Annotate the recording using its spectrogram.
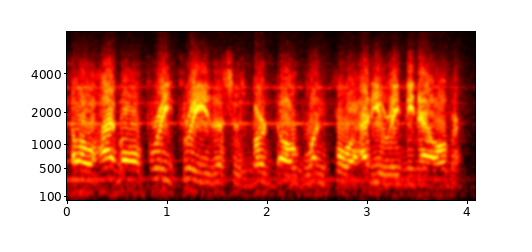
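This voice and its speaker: A man's voice: medium pitch, level tone, brisk, over music. A young man as a methodical Marine radio operator, giving clipped military calls over a field radio. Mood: businesslike. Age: young adult. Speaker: marine forward air controller on radio. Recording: dull vintage film, noisy radio and vehicle.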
